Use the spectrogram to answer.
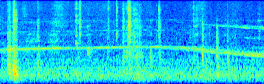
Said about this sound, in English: Can you hear this ambulance? I, I tried for a long time to find a quiet spot.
